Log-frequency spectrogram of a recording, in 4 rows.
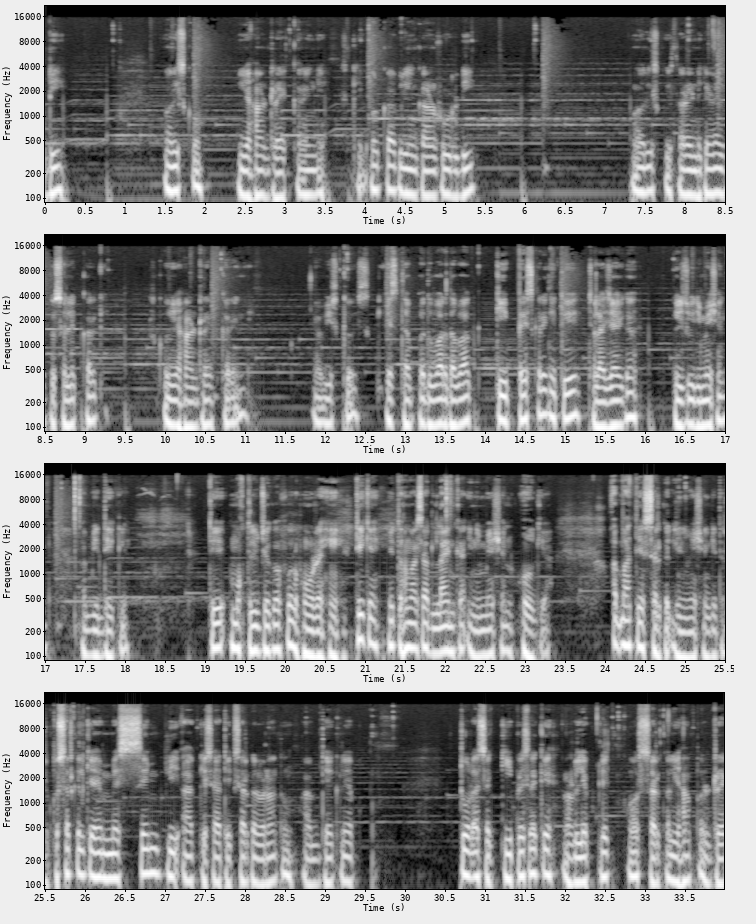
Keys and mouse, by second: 0.1-4.0 drag, 4.7 ctrl+d, 5.3-12.2 drag, 14.8 s, 16.3 click, 17.3 space, 22.0 space, 24.9 click, 27.4-29.1 right drag, 29.1-32.6 drag, 32.6-33.9 drag.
